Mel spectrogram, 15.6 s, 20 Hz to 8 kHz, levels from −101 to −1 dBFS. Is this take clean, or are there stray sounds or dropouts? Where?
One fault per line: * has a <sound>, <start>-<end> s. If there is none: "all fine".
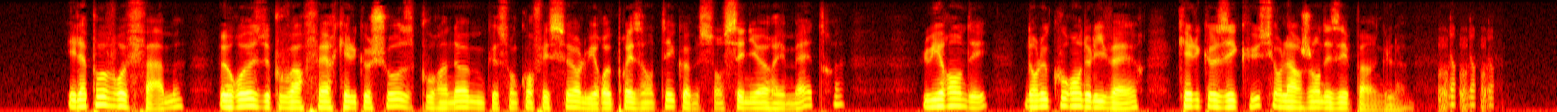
* has a laugh, 14.4-15.0 s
